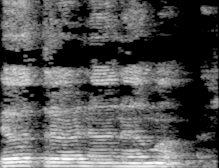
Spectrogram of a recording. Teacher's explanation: अनुनासिकांचा उच्चार करताना जिभेचा इतर भागांना तर स्पर्श होतोच तोंडातील, परंतु त्यांचा उच्चार हा नाकातून देखील होतो, म्हणून त्यांना अनुनासिके असे म्हणतात.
